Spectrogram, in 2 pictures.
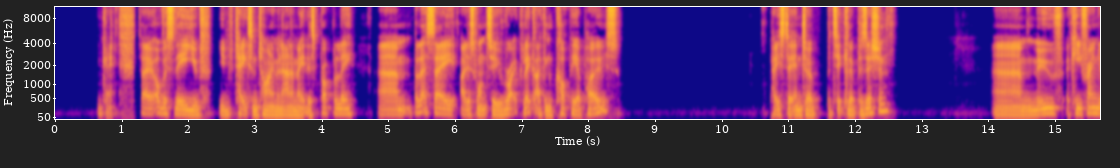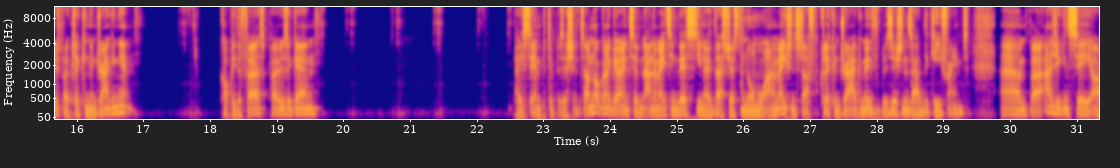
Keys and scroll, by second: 25.2 space, 26.3 0, 26.6 space, 28.0 space.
